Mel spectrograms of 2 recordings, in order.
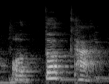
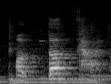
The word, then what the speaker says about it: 어떻다: When you hear this sound, 어떻다, it sounds almost like T. You don't pronounce H here. 어떻다.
